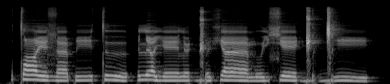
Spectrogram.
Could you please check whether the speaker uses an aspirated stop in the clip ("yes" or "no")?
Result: no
